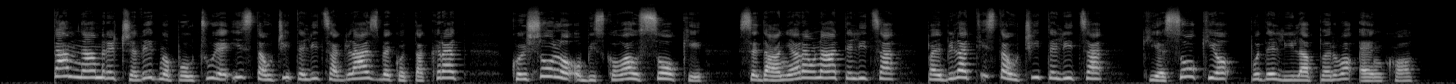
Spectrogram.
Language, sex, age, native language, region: Slovenian, female, 50-59, Slovenian, Carinthia region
